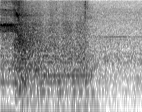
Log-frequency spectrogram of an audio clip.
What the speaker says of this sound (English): the brush runs into something that it shouldn't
